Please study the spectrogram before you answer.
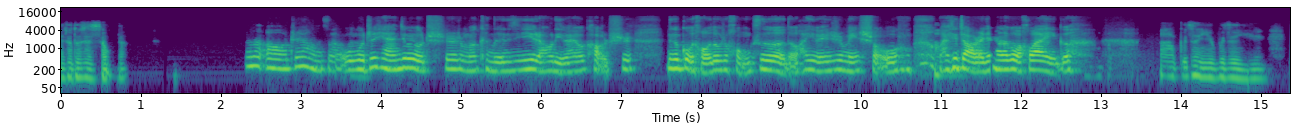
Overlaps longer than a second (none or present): none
